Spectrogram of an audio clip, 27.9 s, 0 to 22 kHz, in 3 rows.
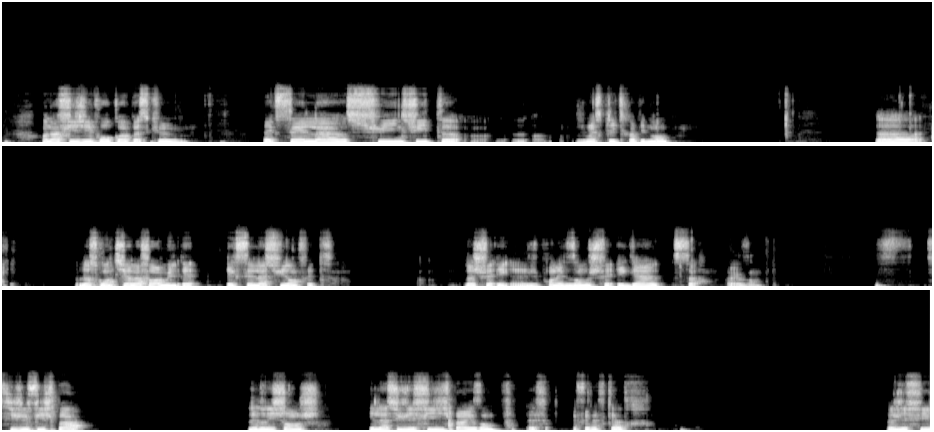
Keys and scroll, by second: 1.2 Tab, 9.9 Down, 11.2 =, 12.7 BackSpace, 13.1 =, 16.8 Return, 24.8 F4, 25.7 Return.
